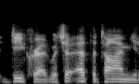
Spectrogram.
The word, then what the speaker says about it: Decred: for the past year I've called it deed with little fun fact but it is in fact decred for anybody that's curious about how to pronounce it and as I was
